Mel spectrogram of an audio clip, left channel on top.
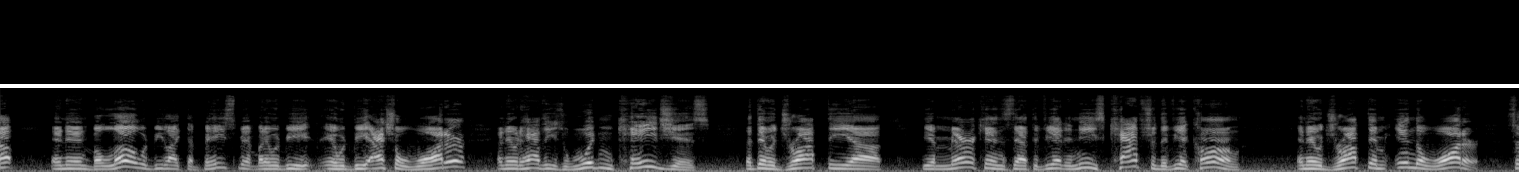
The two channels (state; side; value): silent; left; digital silence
